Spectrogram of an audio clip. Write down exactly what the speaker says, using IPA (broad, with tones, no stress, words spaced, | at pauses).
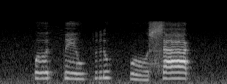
pɤː˦˥t̚peː˧wpru˥˩k̚poː˩˦ sa˥˩k̚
